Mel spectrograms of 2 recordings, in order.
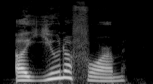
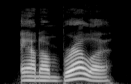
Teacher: uniform starts with a y sound, but an umbrella because umbrella starts with an a sound, a vowel sound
